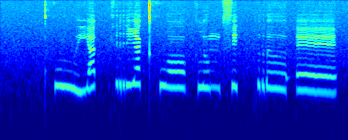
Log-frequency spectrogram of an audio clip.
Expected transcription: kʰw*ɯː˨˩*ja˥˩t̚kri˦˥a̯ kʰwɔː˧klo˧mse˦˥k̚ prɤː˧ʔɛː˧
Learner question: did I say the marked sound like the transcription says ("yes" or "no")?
no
